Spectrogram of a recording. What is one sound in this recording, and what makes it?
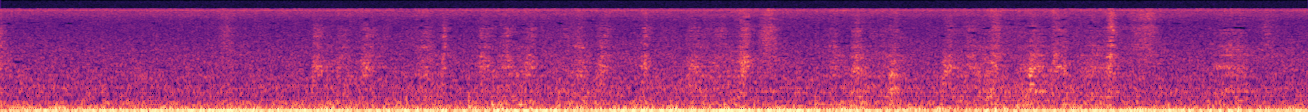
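A pen scratches softly across paper in short strokes.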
